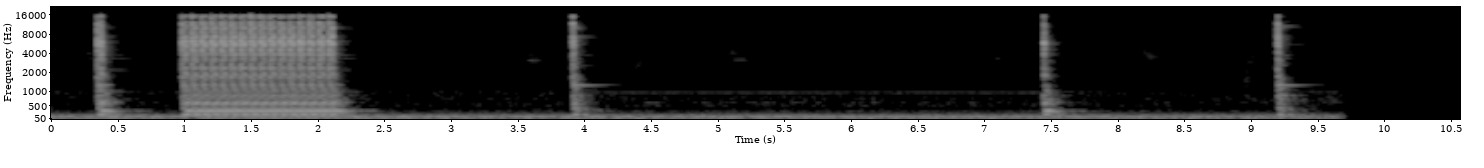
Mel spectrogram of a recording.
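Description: Relays in a 1980 Williams System 6 pinball machine clicking, four sharp clicks a few seconds apart, plus a loud buzzing chatter lasting about a second near the start, over a steady low electrical hum. The owner ties this clicking relay noise to the test ROM signalling a bad or missing PIA chip. All sound cuts off just before the end.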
